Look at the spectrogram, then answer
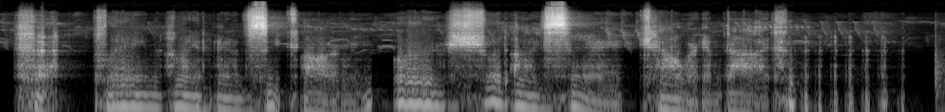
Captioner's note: dark Chuckle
